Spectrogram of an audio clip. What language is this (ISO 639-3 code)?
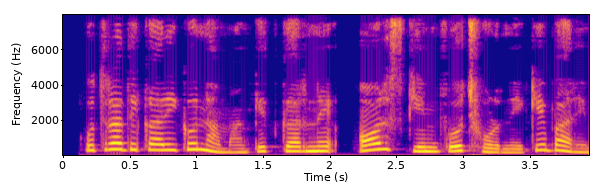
hin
